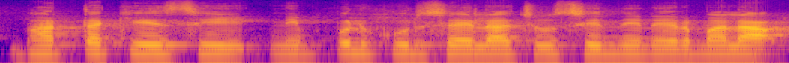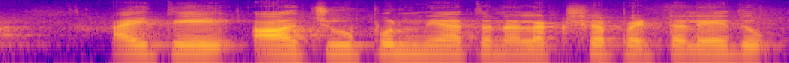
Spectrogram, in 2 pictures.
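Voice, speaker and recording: A woman narrating a novel in a steady, even storytelling manner, in an audiobook reading. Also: medium pitch, brisk.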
